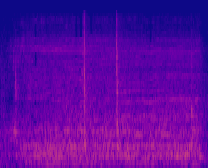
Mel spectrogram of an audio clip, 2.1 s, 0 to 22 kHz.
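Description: Faint room hum with two light clicks a little under a second in and about a second in, as filament spools are handled in a 3D printer's multi-spool feeder.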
